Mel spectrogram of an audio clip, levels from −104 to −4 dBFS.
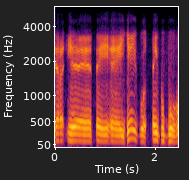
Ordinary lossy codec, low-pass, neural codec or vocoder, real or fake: Opus, 64 kbps; 5.4 kHz; codec, 24 kHz, 3.1 kbps, DualCodec; fake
